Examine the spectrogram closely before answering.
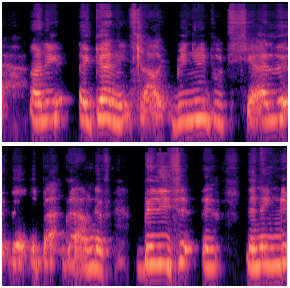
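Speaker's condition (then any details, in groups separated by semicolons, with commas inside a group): Cerebral palsy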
